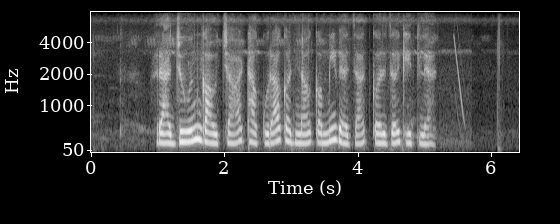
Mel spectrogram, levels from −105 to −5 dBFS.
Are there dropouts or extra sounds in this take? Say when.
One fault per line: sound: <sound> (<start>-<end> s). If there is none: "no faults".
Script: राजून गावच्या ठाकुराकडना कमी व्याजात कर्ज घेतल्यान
sound: chirp (5.4-5.6 s)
